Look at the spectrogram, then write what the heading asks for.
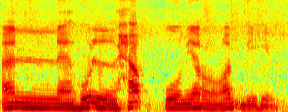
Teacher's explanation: Lagi-lagi ada ghunah pada lafal nun berharakat tasdid. Tahan bunyinya.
